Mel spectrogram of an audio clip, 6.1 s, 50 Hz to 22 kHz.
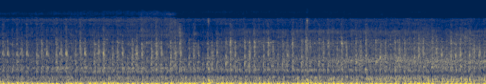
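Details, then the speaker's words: Mercruiser Alpha 1 Gen 1 3.0L 181 cid 140 hp boat engine, after a tune-up with new cap, rotor, points, condenser, plugs and wires and a leak tightened: it fires right up into an even, low idle thump with no misses or knocks. Normal idle. "That sucker fired right up. Double check, make sure nothing's leaking. Doing good there now. Sounds good."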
